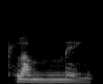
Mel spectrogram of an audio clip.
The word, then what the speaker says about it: plumbing: Okay, now notice there's the word I used, but the B is silent. Okay, so remember it's plumbing. The B is silent in English.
